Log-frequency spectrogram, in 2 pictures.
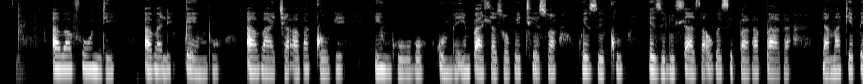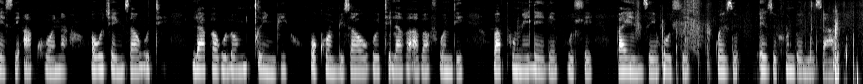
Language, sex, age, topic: North Ndebele, female, 25-35, education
